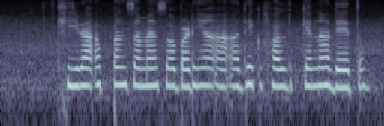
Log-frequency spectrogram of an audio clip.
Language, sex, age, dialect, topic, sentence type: Maithili, female, 18-24, Southern/Standard, agriculture, question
